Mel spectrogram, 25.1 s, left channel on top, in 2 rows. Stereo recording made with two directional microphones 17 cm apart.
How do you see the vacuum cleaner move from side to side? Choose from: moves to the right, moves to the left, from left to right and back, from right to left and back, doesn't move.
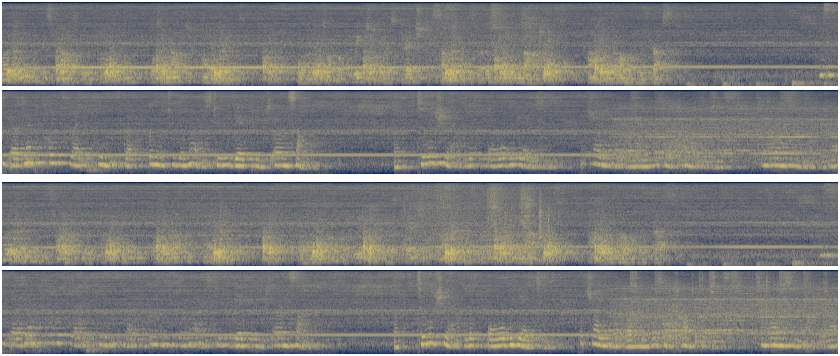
doesn't move.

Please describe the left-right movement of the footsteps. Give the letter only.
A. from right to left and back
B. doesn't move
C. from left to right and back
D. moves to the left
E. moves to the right
C.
